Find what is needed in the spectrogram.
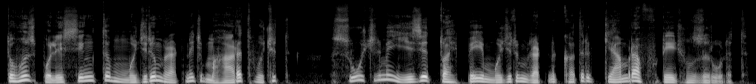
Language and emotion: Kashmiri, surprised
